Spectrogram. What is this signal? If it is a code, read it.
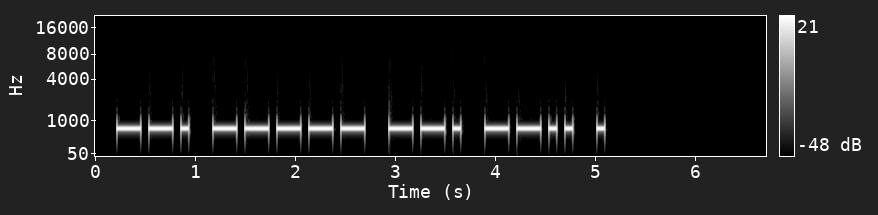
Morse code, heard as a keyed tone, about 15 wpm, 700 Hz. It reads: G0GZE
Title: DXCC-100 Call Signs - 5 Characters - Repeated 3x - 15wpm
